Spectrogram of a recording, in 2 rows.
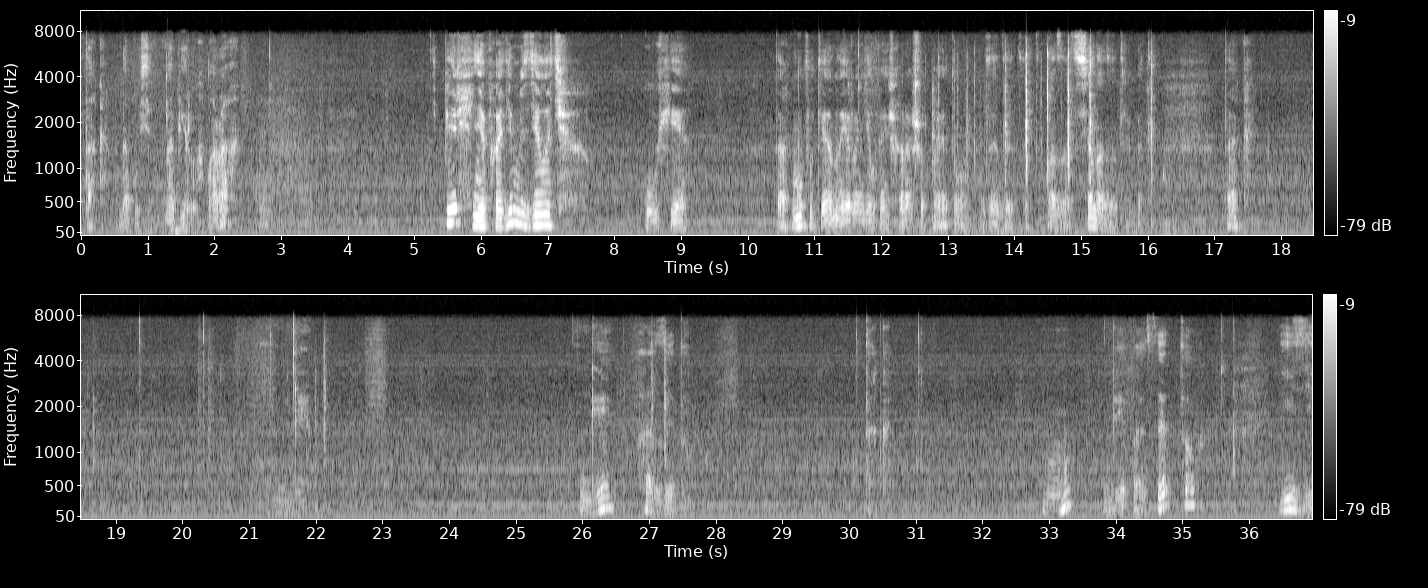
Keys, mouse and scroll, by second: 2.8-5.9 middle drag, 13.1 ctrl+z, 13.5 ctrl+z, 13.7 ctrl+z, 14.0 ctrl+z, 14.3 ctrl+z, 14.7 ctrl+z, 15.0 ctrl+z, 19.3 click, 22.0 g, 31.0-34.1 middle drag.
